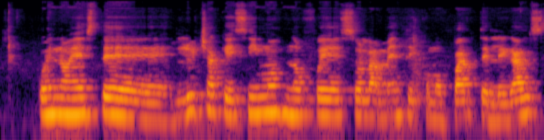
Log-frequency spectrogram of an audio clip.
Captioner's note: speaking foreign language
